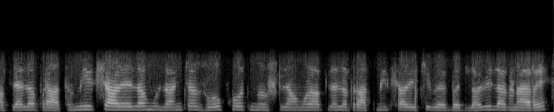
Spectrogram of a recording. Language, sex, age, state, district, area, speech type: Marathi, female, 45-60, Maharashtra, Nanded, rural, conversation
